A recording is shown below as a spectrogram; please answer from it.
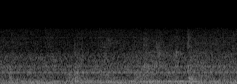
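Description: Room tone in a pause of a live performance: an even background hiss with a faint steady hum.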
